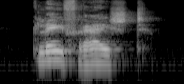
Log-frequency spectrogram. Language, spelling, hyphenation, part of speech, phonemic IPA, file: Dutch, kleefrijst, kleef‧rijst, noun, /ˈkleːf.rɛi̯st/, Nl-kleefrijst.ogg
- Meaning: glutinous rice, sticky rice; Oryza sativa var. glutinosa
